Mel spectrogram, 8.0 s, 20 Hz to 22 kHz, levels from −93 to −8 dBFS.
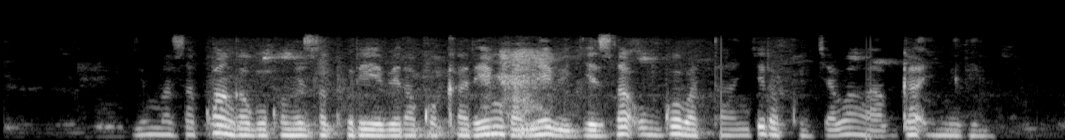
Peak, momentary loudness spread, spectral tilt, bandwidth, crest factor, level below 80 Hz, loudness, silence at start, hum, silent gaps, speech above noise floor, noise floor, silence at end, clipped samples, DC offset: -8 dBFS; 14 LU; -6.5 dB/octave; 8 kHz; 16 dB; -60 dBFS; -24 LUFS; 0.8 s; none; none; 43 dB; -66 dBFS; 0.55 s; under 0.1%; under 0.1%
